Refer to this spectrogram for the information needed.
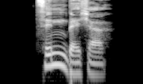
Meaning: tin cup
- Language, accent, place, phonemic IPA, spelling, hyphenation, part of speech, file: German, Germany, Berlin, /ˈt͡sɪnˌbɛçɐ/, Zinnbecher, Zinn‧be‧cher, noun, De-Zinnbecher.ogg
